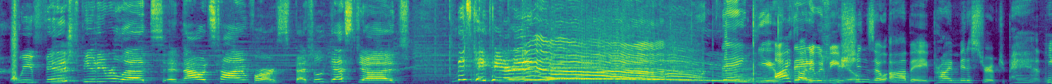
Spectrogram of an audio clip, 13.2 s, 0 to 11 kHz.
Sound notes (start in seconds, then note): 5.6 cheering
